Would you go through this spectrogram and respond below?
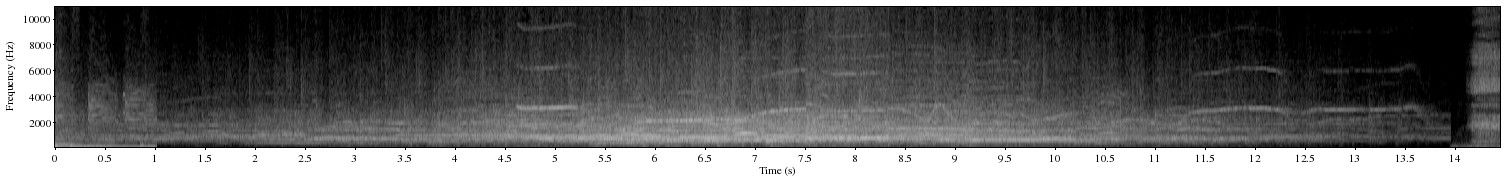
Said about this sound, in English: So a round of applause for you.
